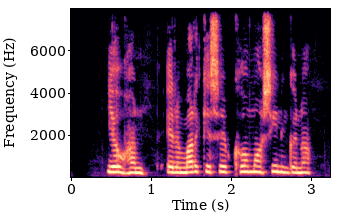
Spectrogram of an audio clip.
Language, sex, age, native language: Icelandic, female, 14, Icelandic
